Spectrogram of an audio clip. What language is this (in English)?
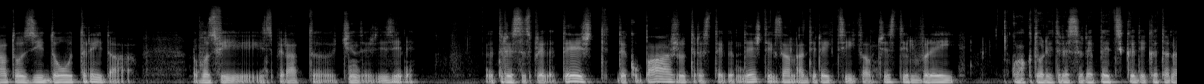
Romanian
